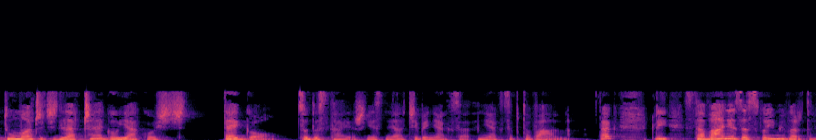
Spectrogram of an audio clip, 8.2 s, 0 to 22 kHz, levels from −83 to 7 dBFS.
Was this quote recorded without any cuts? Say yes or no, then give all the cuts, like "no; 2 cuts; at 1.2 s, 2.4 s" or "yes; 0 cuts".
yes; 0 cuts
